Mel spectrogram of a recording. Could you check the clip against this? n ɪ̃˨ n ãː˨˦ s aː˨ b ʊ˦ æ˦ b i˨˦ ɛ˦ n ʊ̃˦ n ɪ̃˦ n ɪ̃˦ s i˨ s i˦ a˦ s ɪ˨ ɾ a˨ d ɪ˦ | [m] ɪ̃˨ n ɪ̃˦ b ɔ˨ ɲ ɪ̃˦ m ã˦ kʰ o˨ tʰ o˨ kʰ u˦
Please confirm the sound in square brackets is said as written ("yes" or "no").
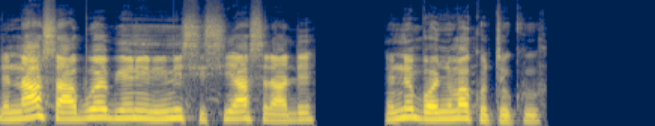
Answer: no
